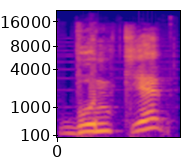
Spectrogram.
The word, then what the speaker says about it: Boon Kiat: Thus, Boon Kiat, which I believe is written like this with Chinese characters, is the Hokkien pronunciation.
